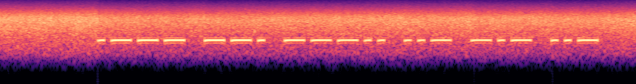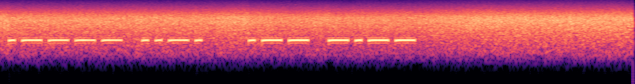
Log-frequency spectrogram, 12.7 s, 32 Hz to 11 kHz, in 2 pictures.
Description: Morse code, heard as a keyed tone, machine-sent, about 18 wpm, 680 Hz, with radio static. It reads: JG8UKU 1F WY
